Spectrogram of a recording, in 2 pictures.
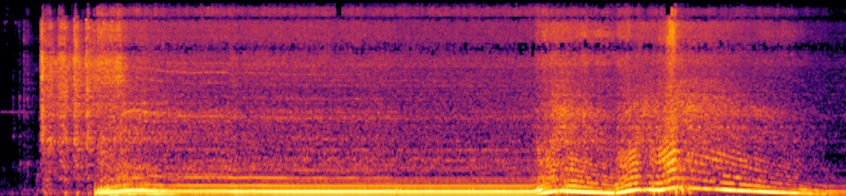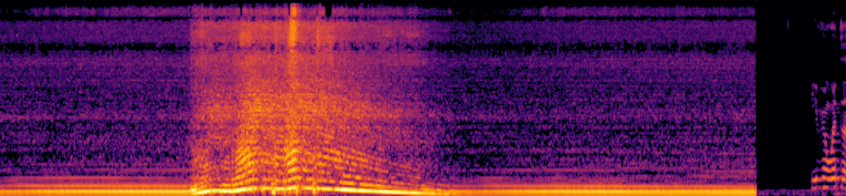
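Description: An Acura RSX with a new exhaust and silencer starts and idles with a deep, loud rumble, then goes through two sets of rising and falling revs that swell and settle back to idle before the engine shuts off.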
